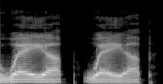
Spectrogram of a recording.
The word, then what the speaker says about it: weigh up: There is another linking sound in that phrase. To weigh up, can you hear it? We insert a little Y sound.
